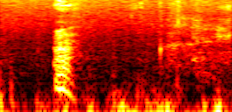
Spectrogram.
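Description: A single short squeak, falling steeply in pitch, about half a second in, over faint low room rumble.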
